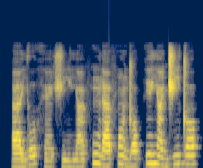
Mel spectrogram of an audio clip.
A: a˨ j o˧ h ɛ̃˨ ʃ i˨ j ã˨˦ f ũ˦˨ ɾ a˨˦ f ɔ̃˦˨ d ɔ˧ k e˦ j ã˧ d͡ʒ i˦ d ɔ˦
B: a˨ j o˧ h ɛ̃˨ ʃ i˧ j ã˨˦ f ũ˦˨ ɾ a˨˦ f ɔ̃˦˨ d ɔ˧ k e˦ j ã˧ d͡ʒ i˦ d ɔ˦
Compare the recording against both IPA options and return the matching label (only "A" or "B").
A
